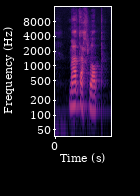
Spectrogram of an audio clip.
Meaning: out of one's mind, insane (esp. out of rage), enraged
- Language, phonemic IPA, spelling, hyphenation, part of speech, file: Dutch, /maː.taːˈɣlɑp/, mataglap, ma‧ta‧glap, adjective, Nl-mataglap.ogg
